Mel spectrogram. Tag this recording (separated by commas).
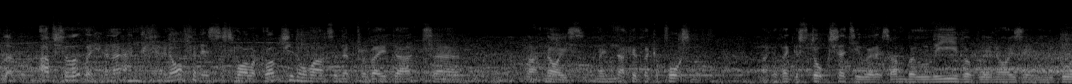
Speech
